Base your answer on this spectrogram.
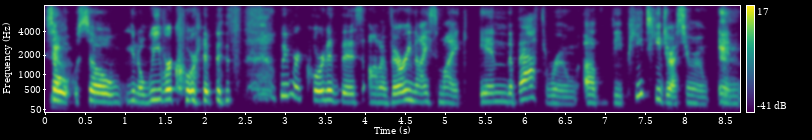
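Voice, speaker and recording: With an American accent and lively intonation, a woman talks in a normal speaking voice at medium pitch, the sound dry and close with no echo. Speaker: actress and playwright. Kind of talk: interview answer.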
